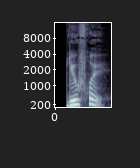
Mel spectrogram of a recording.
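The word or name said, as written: løvfrø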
